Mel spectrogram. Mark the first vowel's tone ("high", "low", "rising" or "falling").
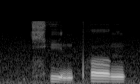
low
